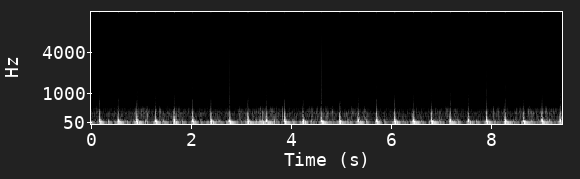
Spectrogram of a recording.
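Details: Male heartbeat recorded while riding a bike: a strong, regular beat at roughly 160 a minute with a soft steady hum behind it; a fast but normal rate during exercise.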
